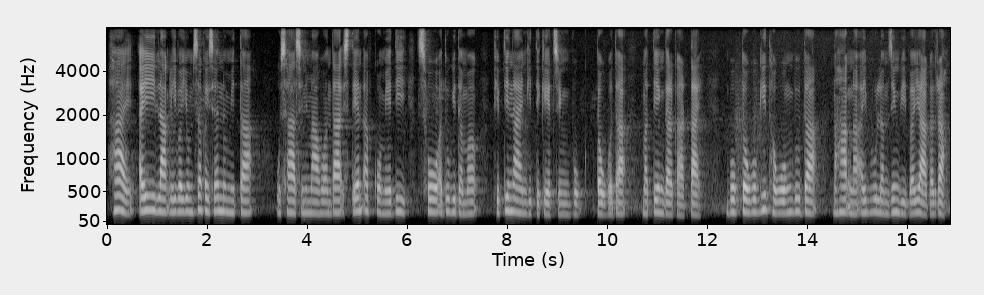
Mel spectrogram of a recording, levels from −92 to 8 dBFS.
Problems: none marked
